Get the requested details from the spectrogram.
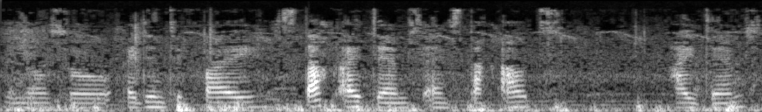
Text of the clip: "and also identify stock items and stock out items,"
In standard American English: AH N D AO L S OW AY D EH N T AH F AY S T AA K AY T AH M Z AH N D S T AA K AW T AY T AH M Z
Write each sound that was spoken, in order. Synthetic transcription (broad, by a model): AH N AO S OW AY D EH N T AH F AY S T AA K AY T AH M S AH N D S T AA K AW T AY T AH M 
